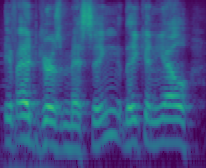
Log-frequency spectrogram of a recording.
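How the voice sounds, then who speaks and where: Higher-pitched man, emphatic and conversational. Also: normal speed, a little mellow. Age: 30s. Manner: emphatic, opinionated. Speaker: host of tabletop roleplaying video channel. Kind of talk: conversational advice to camera. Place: small indoor home office.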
